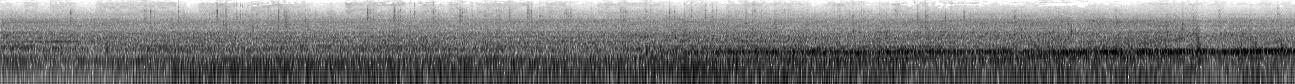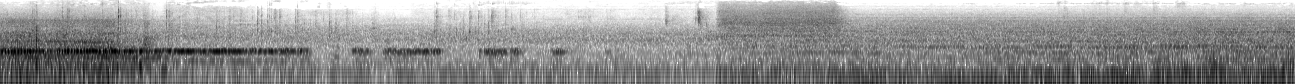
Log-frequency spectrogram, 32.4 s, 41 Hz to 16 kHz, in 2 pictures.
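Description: Train noise: a steady rushing with a hum that grows louder, then cuts off suddenly about 18 seconds in. It is followed by a quieter, choppy stretch and a short hiss near the end.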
